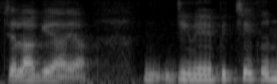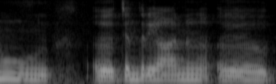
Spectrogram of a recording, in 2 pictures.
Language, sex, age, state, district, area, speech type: Punjabi, female, 45-60, Punjab, Jalandhar, urban, spontaneous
